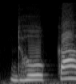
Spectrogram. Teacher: ख की जगह क का उच्चारण हो गया क्योंकि ख के पास की अल्पप्राण ध्वनि है क और इसीलिए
